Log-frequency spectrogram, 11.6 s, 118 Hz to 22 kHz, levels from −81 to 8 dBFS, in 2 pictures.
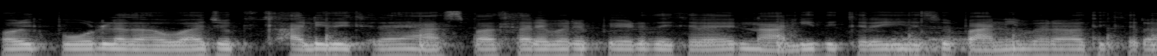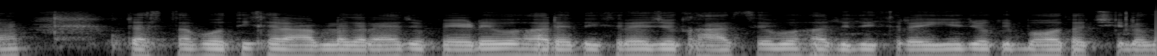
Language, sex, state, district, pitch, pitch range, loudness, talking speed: Hindi, male, Bihar, Sitamarhi, 115 Hz, 110-120 Hz, -24 LUFS, 315 wpm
